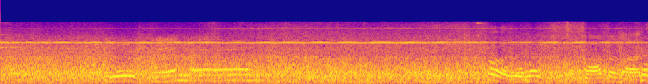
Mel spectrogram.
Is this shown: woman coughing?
no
